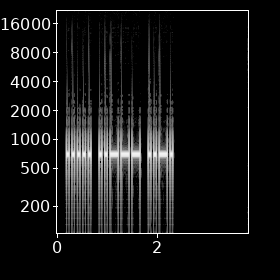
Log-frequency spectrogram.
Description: Morse code, heard as a keyed tone, about 22 wpm, 700 Hz. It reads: 52F
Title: Practice QSO - Exchange 2 - Info - 22wpm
